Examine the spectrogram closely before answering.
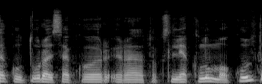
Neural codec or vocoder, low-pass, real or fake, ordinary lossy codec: none; 14.4 kHz; real; AAC, 48 kbps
